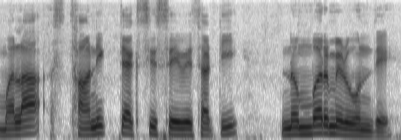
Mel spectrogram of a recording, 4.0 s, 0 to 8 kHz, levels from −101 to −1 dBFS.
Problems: none marked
